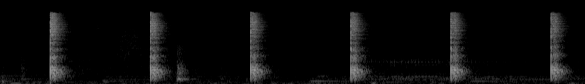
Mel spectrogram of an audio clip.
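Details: Softwave shockwave therapy applied under the ankle at setting five, searching for tender spots; sharp, snapping pulses repeating about once a second at a steady pace.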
